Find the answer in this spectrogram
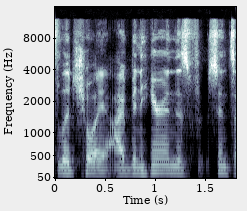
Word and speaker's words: Leola: my house it's called it's laoya but it's spelled Leola right so it's laoya and anytime like any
